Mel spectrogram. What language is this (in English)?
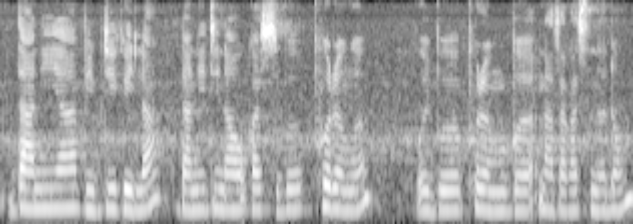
Bodo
